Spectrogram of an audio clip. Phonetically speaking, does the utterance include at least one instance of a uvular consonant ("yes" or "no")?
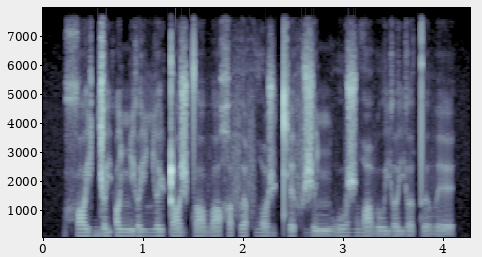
yes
